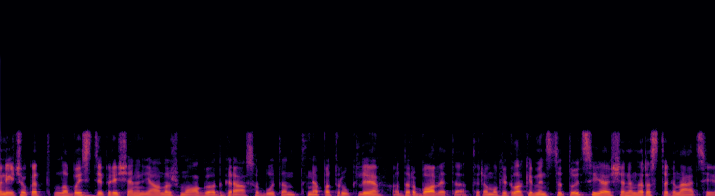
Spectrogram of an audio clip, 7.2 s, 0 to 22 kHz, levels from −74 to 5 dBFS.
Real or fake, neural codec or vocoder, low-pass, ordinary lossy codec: fake; codec, 16 kHz, 4 kbps, FreqCodec, larger model; 7.2 kHz; Opus, 64 kbps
